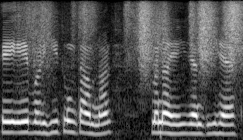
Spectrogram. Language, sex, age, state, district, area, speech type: Punjabi, female, 30-45, Punjab, Gurdaspur, urban, spontaneous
